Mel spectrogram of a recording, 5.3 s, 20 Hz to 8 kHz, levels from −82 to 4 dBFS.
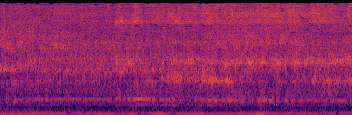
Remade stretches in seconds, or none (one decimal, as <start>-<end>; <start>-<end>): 0.0-5.3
